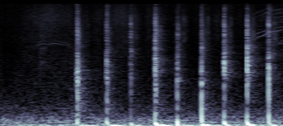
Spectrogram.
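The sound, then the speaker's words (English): A rapid series of eight sharp finger snaps, evenly spaced at roughly a quarter-second apart, crisp and bright, offered in place of applause with no voices present. “That's my round of applause for all you hype beasts.”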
